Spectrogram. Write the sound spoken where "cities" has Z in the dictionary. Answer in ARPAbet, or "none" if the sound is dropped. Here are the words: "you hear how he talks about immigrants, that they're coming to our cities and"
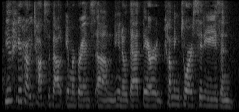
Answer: Z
